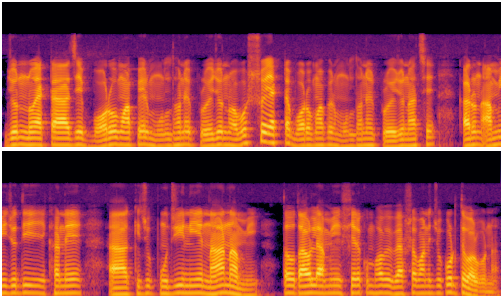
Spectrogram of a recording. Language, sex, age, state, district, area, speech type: Bengali, male, 30-45, West Bengal, South 24 Parganas, rural, spontaneous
